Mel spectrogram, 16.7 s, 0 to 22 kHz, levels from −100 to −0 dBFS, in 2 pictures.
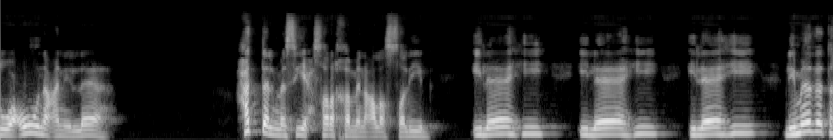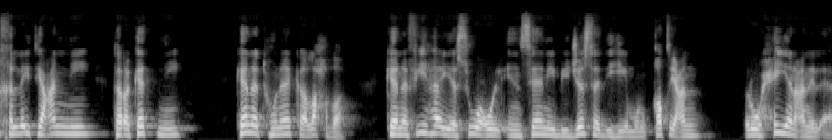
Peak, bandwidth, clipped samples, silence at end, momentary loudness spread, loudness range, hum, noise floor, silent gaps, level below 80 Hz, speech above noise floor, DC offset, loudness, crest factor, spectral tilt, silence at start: -2 dBFS; 13 kHz; under 0.1%; 0 s; 12 LU; 3 LU; none; under -90 dBFS; none; -74 dBFS; over 68 dB; under 0.1%; -22 LUFS; 22 dB; -6 dB/octave; 0 s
